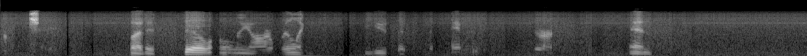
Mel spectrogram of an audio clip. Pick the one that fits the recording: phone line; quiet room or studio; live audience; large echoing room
phone line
